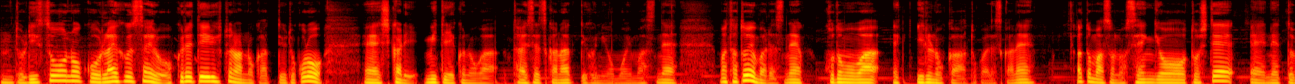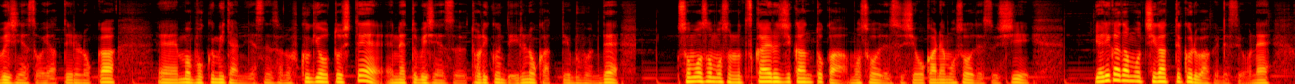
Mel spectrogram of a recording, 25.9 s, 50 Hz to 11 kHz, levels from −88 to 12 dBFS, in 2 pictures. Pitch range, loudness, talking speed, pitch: 105-145 Hz, -25 LUFS, 430 characters per minute, 115 Hz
